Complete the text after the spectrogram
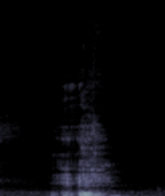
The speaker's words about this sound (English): Clear your throat.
